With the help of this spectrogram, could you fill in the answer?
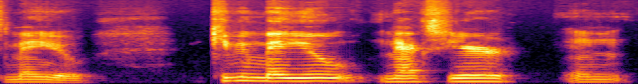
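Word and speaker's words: Mailloux: I'm going to say it right eventually it's Mayu keeping you next year in Laval I could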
